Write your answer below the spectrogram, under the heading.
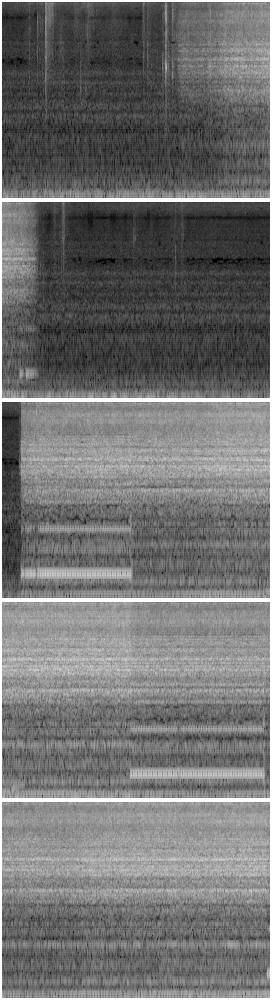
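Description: Telephone ringback tone over speakerphone: the called phone is ringing and not yet answered. The tone sounds twice in two-second rings with about four seconds between them, starting about eight seconds in. A steady low car-cabin rumble runs underneath.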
